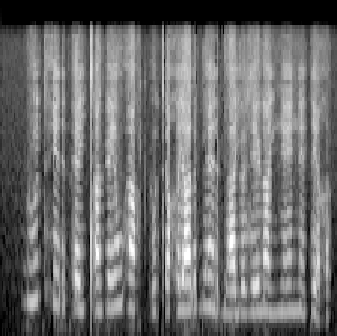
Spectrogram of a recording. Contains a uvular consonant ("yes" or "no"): yes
